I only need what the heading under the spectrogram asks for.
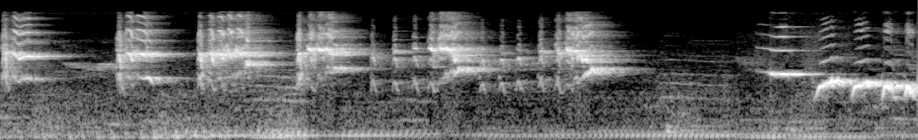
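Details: White-rumped shama giving kretekan and tembakan phrases meant to provoke other shamas into singing: bursts of high sharp whistled notes and chattering trills, a short pause, then falling whistled slurs near the end; faint low hum underneath.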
